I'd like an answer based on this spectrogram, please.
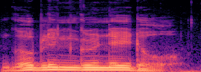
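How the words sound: It is said in a dramatic anime-style voice.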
